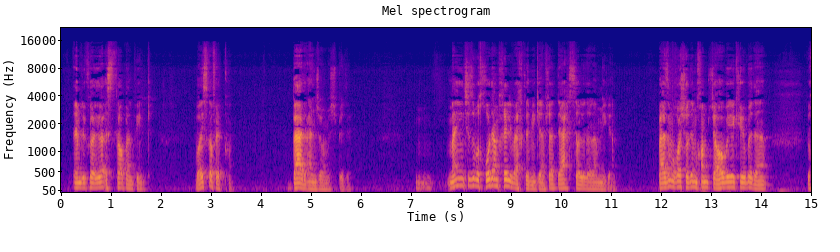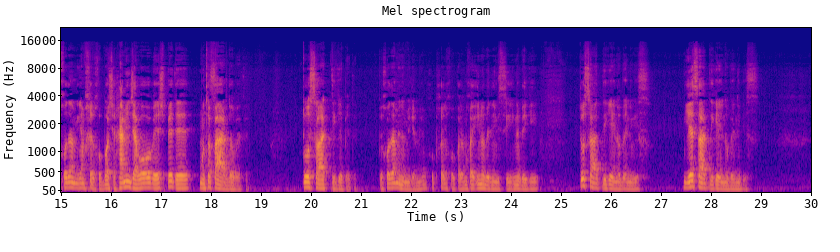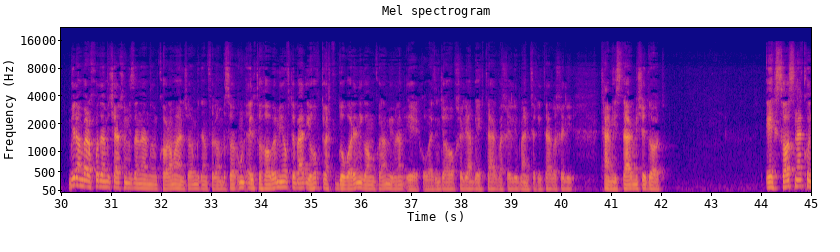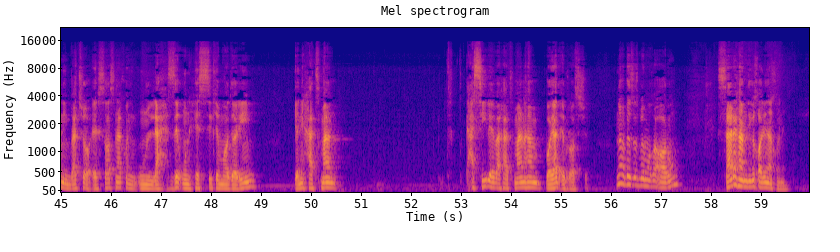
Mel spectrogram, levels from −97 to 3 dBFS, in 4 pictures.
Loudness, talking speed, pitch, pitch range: -29 LUFS, 145 wpm, 100 Hz, 90-120 Hz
